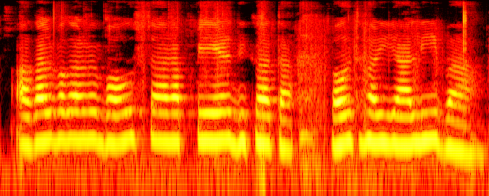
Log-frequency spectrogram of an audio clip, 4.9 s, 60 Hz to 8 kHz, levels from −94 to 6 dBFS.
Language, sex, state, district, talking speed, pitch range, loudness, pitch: Hindi, female, Bihar, East Champaran, 135 wpm, 220-240 Hz, -18 LUFS, 230 Hz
